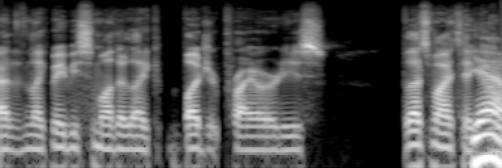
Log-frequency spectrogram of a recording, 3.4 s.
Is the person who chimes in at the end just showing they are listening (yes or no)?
no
